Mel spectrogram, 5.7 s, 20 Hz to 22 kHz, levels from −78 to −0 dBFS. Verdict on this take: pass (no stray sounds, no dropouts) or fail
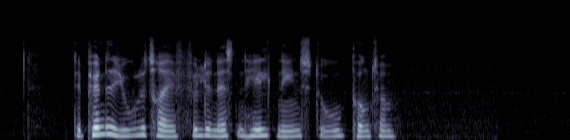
pass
